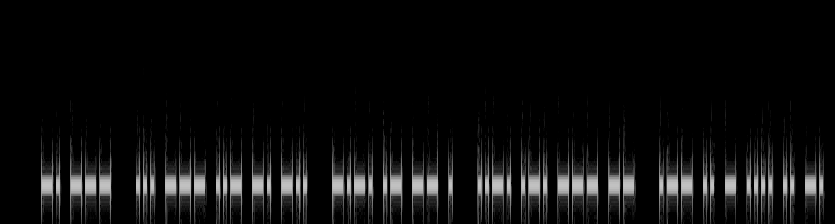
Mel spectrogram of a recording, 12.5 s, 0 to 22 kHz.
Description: Morse code, heard as a keyed tone, about 22 wpm, 700 Hz. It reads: NO SOUND CAME FROM WITHIN
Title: Sentences from Top 1000 Words - Review Part 4 - 22wpm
